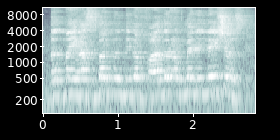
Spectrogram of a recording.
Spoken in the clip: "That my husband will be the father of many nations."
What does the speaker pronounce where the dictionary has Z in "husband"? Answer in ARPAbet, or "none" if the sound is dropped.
S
